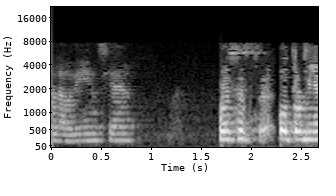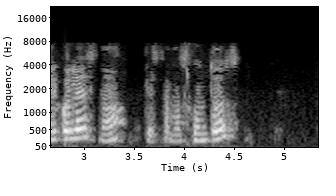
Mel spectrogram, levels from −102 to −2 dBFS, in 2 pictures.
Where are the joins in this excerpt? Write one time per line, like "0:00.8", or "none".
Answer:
none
